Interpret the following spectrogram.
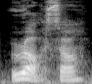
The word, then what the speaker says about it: rosso: Technically, red, you're saying faster. You're saying rosso.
